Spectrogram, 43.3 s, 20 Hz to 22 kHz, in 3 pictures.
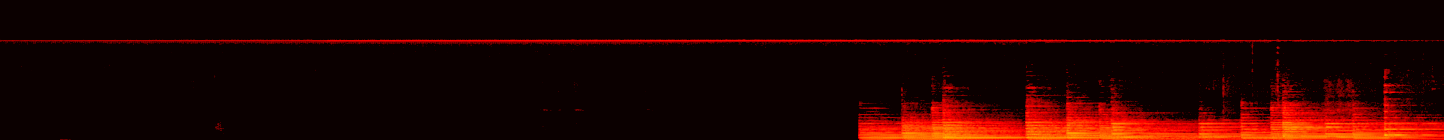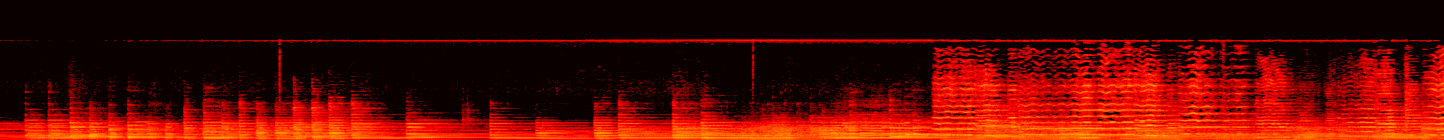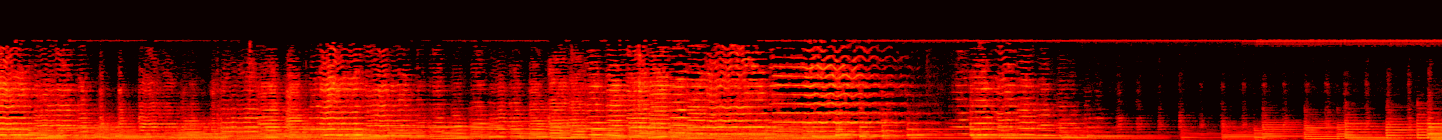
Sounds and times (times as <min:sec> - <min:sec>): Violin, fiddle: 0:21.4 - 0:43.3.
